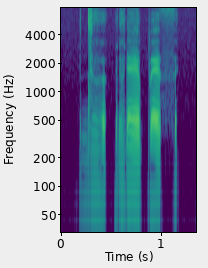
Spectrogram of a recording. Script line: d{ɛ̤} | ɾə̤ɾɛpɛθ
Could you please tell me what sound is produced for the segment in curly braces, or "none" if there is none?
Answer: ə̤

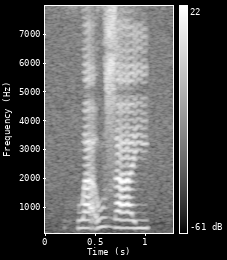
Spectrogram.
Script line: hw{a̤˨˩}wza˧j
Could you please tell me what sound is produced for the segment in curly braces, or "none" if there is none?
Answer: a̰˧˥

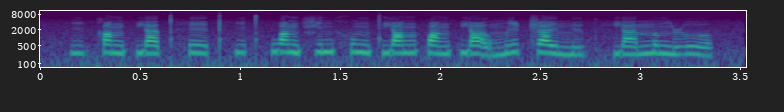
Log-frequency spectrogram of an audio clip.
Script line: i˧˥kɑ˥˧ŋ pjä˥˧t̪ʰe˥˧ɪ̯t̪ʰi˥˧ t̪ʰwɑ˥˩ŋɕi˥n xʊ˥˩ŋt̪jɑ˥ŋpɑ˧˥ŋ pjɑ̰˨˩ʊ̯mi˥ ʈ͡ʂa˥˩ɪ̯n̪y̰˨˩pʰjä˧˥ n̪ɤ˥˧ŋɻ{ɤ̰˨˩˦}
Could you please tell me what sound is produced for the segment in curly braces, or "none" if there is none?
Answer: ɤ˥˩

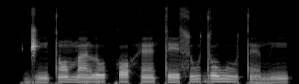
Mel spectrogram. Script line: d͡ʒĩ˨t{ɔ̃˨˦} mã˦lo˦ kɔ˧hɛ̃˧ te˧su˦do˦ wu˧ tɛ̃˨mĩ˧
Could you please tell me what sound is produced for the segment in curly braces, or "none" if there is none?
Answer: ɔ̃˧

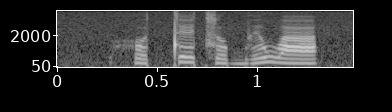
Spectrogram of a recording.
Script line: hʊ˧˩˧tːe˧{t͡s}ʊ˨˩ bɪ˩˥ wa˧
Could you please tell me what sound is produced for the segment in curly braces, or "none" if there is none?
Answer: t͡s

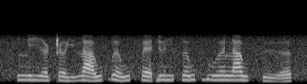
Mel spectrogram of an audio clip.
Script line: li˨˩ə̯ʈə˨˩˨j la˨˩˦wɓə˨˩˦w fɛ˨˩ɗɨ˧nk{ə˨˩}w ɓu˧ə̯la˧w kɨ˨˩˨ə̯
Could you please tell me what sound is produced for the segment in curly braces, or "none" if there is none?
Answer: ə˧˥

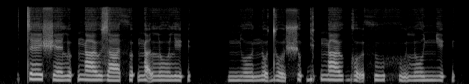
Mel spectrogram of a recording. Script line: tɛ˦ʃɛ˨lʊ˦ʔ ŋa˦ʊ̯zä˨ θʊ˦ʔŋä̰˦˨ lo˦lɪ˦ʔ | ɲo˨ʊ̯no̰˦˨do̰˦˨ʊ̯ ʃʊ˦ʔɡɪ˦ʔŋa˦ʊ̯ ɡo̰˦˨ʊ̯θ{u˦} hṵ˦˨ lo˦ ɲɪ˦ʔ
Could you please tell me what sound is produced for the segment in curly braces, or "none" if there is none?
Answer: u˦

